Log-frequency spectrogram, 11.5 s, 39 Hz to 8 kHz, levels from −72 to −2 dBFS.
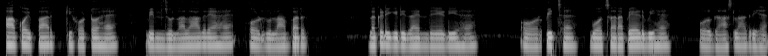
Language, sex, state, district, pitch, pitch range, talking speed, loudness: Marwari, male, Rajasthan, Churu, 110 Hz, 110-115 Hz, 155 wpm, -32 LUFS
